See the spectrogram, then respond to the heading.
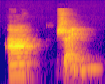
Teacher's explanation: It's a nasal sound at the end, but that doesn't mean we put the stress at the end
